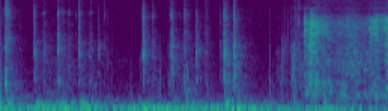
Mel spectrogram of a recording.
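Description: Typing on a computer keyboard as an angry message is written: rapid, irregular key clicks, quiet and steady, with a slightly louder burst of keystrokes at the end and no voices.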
